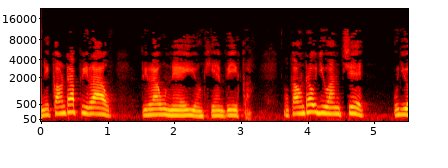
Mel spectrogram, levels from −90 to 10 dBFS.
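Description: Throughout the speech, nothing above 11.4 kHz and heavy watery, swirling artefacts on sibilants, likely from MP3 compression at a low bitrate, consistent with roughly 32 kbps.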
